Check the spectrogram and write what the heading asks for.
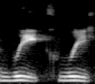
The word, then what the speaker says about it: Reek: across in the pages, like Reek, it rhymes with meek, and how no, I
